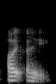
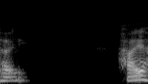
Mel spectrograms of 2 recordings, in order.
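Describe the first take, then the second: First: The word begins with a vowel, no h. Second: The word begins with an h sound. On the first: The speaker calls it wrong. "they pronounce I I" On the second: The speaker calls it right. "It is actually hi hi"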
